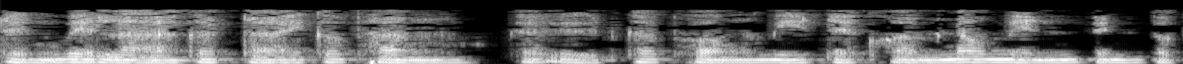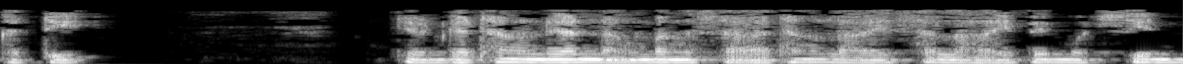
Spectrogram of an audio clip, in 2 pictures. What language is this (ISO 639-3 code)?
tha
